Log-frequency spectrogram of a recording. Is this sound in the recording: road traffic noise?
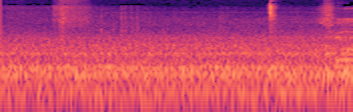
yes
